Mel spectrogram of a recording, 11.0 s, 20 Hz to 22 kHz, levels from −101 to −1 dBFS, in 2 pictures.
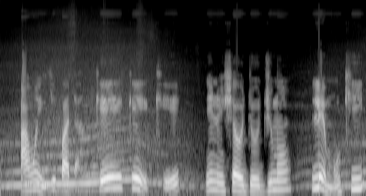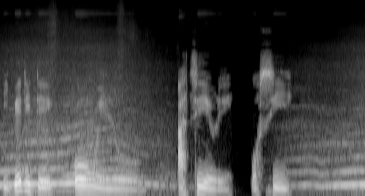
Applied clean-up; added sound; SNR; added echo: none; Motorcycle; 10 dB; none.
